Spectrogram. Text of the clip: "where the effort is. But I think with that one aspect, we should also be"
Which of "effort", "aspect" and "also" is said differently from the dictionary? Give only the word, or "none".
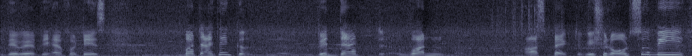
none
